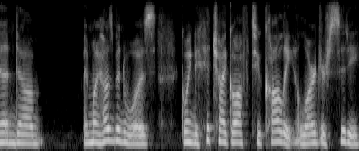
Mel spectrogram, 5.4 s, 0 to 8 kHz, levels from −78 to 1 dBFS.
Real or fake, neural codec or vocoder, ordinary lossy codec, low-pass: real; none; Opus, 24 kbps; 7.2 kHz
